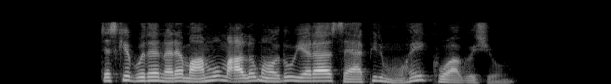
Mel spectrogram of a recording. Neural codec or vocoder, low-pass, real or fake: codec, 16 kHz, 0.5 kbps, X-Codec, WavLM features, trained on Multilingual LibriSpeech; 7.2 kHz; fake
